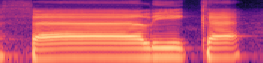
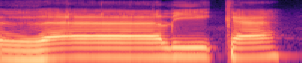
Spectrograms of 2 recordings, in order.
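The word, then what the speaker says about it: ذلك: cuma dia keluar angin ala tsalika harusnya ditutup jalur anginnya ala dzalika ala dzalika Oke.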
